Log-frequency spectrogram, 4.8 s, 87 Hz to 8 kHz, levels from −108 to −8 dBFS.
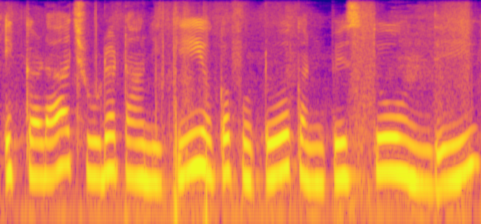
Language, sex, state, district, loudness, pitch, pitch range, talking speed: Telugu, male, Andhra Pradesh, Sri Satya Sai, -13 LUFS, 230 Hz, 220-250 Hz, 75 wpm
